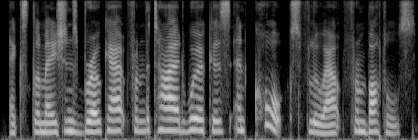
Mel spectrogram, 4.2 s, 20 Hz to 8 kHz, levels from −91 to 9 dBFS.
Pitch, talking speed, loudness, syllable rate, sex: 210 Hz, 185 wpm, -18 LUFS, 5.0 syllables/s, female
